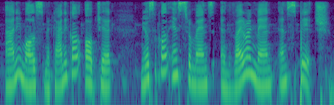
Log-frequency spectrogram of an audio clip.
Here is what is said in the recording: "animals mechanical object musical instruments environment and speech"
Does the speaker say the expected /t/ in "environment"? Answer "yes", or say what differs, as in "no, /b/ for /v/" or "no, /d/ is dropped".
yes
